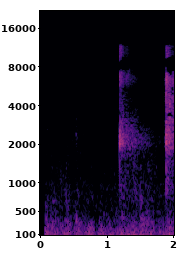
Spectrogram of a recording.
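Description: Two sharp finger snaps, about a second in and near the end, a steady beat counting in the tempo for a song.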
